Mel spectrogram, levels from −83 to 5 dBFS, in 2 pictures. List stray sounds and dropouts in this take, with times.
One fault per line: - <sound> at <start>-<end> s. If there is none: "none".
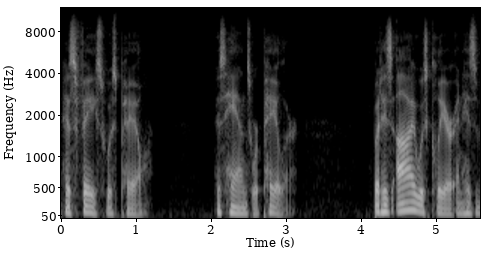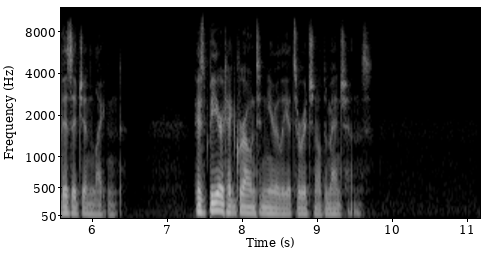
none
